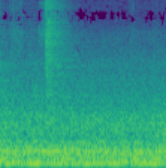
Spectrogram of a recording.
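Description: Steady low rumble of a large hall's background noise, with one short hissing scuff about half a second in as the longsword fencers move on the concrete floor.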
